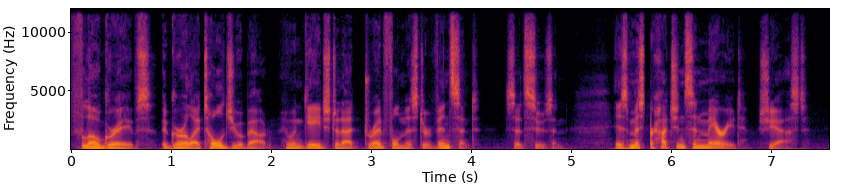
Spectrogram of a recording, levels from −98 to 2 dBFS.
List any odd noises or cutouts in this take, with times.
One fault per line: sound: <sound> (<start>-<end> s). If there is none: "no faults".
sound: dropout (5.7-5.8 s)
